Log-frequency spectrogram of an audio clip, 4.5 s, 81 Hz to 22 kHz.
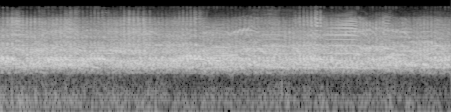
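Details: Dense overlapping rattles and bugles from lesser sandhill cranes at Merced National Wildlife Refuge on an early February 2023 morning, a constant chorus with occasional clearer rising notes.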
